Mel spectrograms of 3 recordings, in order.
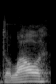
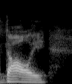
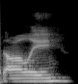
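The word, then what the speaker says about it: DALL-E: Delali. I don't want to mispronounce. What's your name? Delali, something like that. I think Joey probably may have it there, but I think it's Dolly. Yeah, it was Dolly.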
